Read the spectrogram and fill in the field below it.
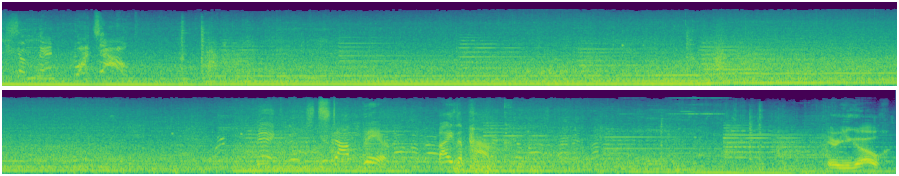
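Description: An old car engine hums steadily while driving.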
